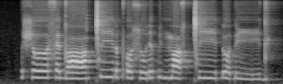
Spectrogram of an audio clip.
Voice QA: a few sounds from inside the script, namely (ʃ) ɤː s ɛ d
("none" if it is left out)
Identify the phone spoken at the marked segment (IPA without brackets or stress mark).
ʃ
